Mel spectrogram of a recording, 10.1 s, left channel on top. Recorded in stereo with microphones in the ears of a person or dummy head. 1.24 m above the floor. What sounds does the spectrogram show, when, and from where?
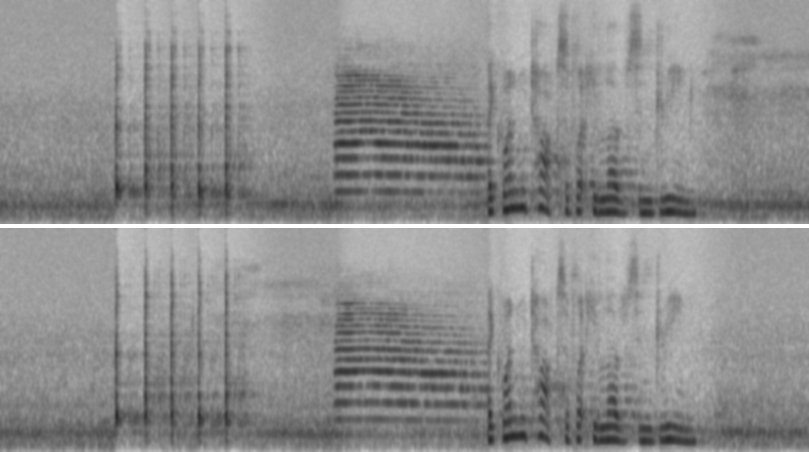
1.4 s knocking: 10° right (ahead or behind), 2.5 m
4.2 s a trumpet: 5° right (ahead or behind), 7 m
6.1 s a woman speaking: 10° right (ahead or behind), 1.2 m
